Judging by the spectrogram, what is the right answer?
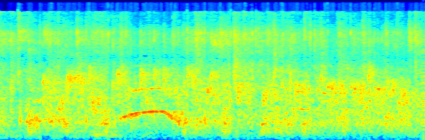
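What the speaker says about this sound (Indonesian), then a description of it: "tepuk tangan." Steady applause from a classroom of teachers in an Indonesian teaching session, sustained and fairly loud for several seconds with a faint voice passing briefly through it.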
